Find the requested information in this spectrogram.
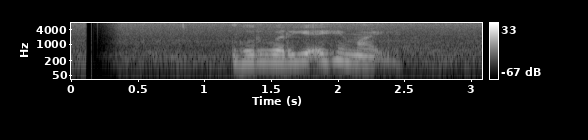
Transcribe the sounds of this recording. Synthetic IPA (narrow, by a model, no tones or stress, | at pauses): ɡuɾuʋɐɾijɐʔeɦemaːj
